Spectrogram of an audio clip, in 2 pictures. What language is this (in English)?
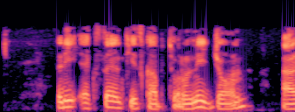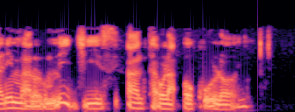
Esperanto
